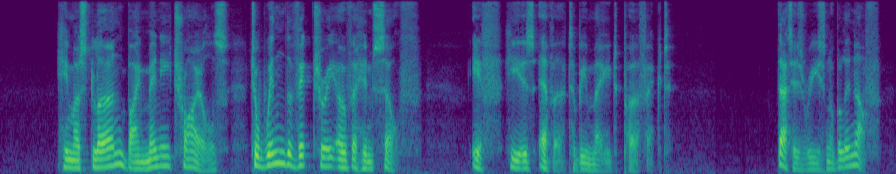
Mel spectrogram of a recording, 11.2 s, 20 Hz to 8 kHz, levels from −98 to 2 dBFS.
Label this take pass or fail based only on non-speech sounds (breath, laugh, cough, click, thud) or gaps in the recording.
pass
